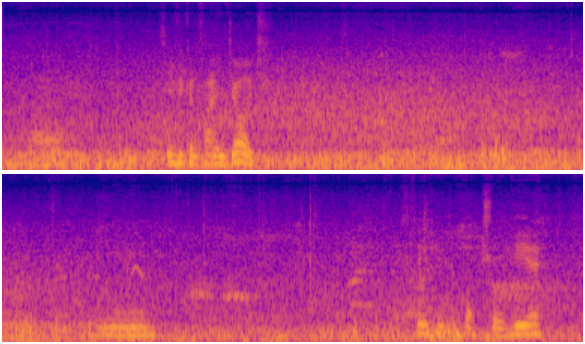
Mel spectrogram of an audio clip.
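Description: Men and women chat nearby as they walk past.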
